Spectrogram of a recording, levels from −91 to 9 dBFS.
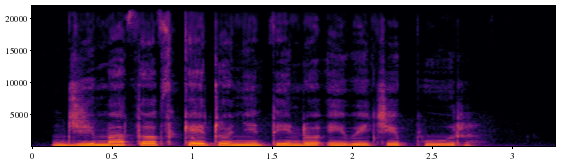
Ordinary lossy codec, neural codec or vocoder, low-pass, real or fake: none; vocoder, 44.1 kHz, 128 mel bands every 512 samples, BigVGAN v2; none; fake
